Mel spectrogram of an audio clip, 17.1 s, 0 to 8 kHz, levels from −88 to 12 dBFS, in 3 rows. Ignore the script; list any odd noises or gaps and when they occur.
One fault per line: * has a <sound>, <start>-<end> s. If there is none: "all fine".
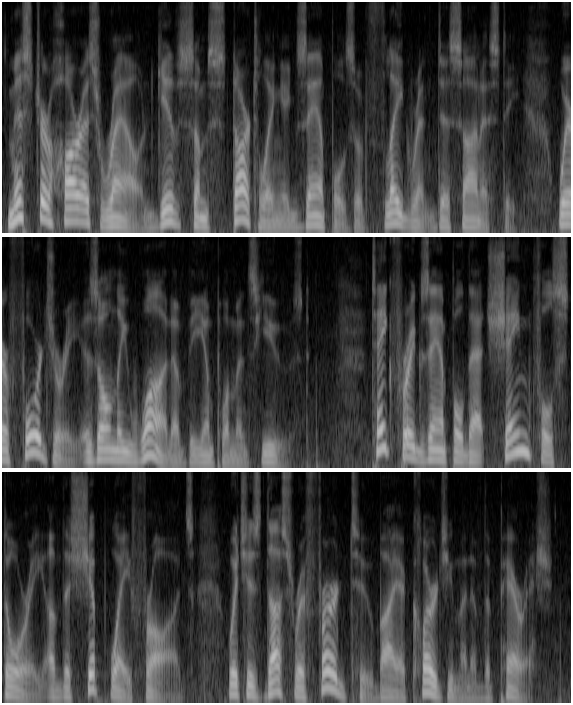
all fine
